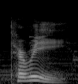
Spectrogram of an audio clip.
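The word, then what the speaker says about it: פרי: It begins with a pronounced shva, and then the resh has a hirik. It is a 1 vowel and therefore a 1 syllable word. It is pronounced peri, Mitsuyan. Not peri, but peri, Mitsuyan.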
